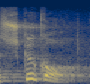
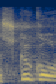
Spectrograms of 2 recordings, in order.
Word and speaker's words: Schuylkill: This is a city in the Northeast, and it's on a peninsula between the Delaware River and the Schuylkill if I'm pronouncing that right, the Schuylkill River, between the Delaware River and the Schuylkill River.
